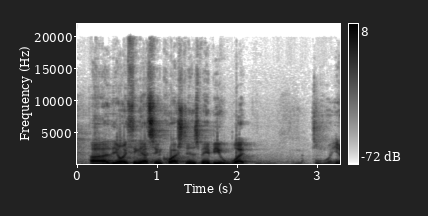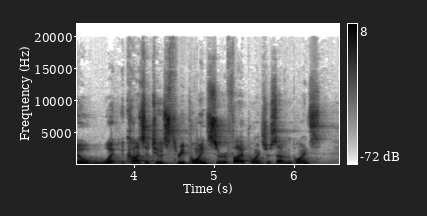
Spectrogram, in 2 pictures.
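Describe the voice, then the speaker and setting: Noticeable background noise sits under a man's voice. He speaks at a medium pitch with fairly even intonation. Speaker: delegate for short-term rental hosts association. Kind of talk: council delegation presentation. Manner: fast.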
